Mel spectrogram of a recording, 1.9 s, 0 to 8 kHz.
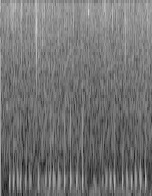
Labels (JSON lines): {"label": "biophony, pulse", "recorder": "SoundTrap 500"}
